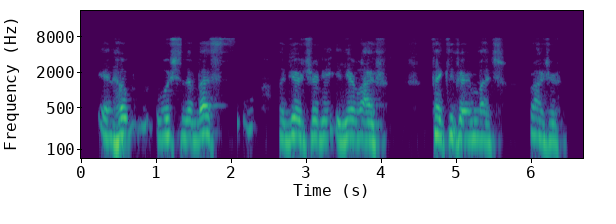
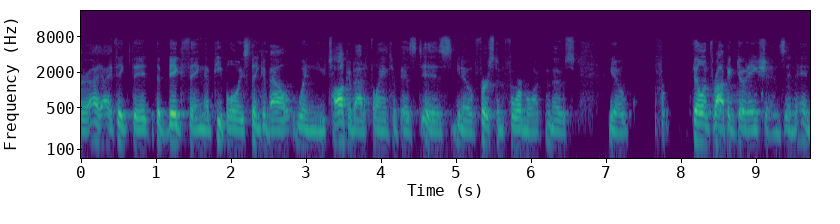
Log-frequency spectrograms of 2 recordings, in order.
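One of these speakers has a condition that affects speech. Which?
The first: cerebral palsy; from birth, affects gait, swallowing and speech; diagnosed at age 60.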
